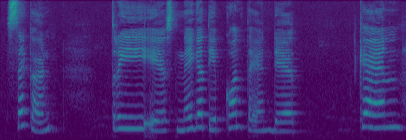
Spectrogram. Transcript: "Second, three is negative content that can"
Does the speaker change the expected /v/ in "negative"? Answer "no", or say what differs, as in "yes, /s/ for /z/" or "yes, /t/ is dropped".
yes, /f/ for /v/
